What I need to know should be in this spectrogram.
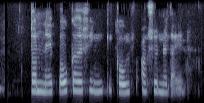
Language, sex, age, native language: Icelandic, female, 15, Icelandic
